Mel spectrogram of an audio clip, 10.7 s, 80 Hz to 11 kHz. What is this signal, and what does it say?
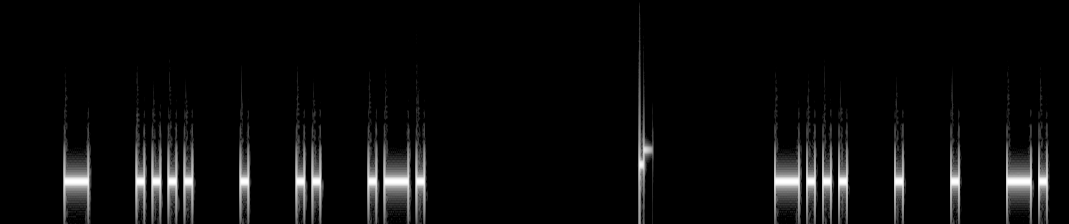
Morse code, heard as a keyed tone, about 15 wpm, spaced as for 11 wpm, 690 Hz. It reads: THEIR BEEN
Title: 2x Character Spacing - Top 100 Words - 15wpm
